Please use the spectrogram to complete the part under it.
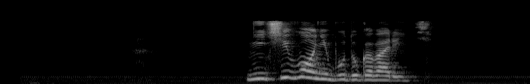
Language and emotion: Russian, angry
